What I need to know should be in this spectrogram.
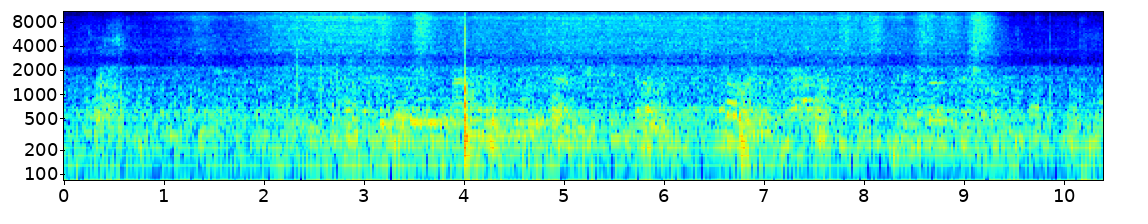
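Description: A fog machine hisses steadily.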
